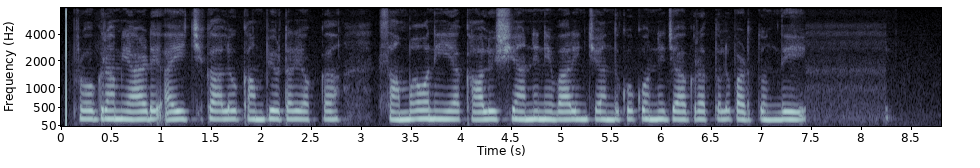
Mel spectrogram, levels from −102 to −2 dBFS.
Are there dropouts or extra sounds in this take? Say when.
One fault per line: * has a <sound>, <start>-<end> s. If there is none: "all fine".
all fine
